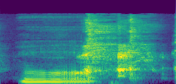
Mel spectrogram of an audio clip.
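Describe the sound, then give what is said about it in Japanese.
A person coughs in a short, rough fit during a casual rugby chat, a voiced throaty sound breaking into harsh bursts of breathy coughing. “さあ、だいぶ咳き込んできたところで”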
